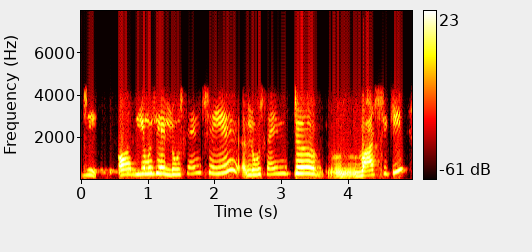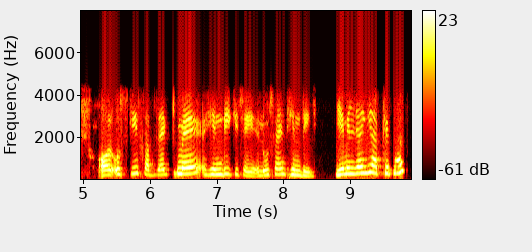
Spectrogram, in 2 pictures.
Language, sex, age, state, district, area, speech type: Hindi, female, 30-45, Madhya Pradesh, Hoshangabad, urban, conversation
